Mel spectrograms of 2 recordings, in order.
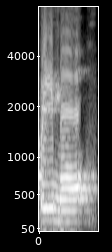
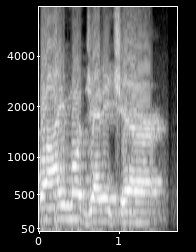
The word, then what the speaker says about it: primogeniture: prefect number four primogeniture the pronunciation is not Primo but primogeniture number five pro pro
